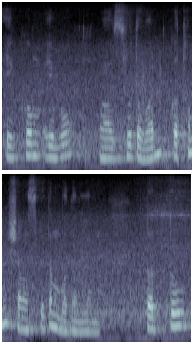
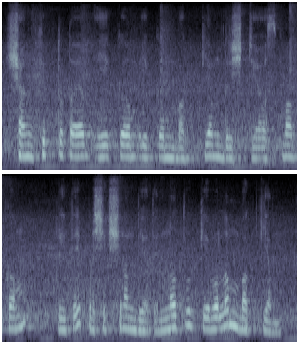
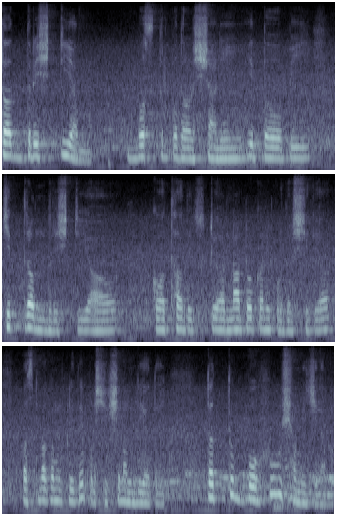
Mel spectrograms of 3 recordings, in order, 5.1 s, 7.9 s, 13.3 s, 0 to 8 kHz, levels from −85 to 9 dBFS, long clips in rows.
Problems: constant background noise, background conversations at intervals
